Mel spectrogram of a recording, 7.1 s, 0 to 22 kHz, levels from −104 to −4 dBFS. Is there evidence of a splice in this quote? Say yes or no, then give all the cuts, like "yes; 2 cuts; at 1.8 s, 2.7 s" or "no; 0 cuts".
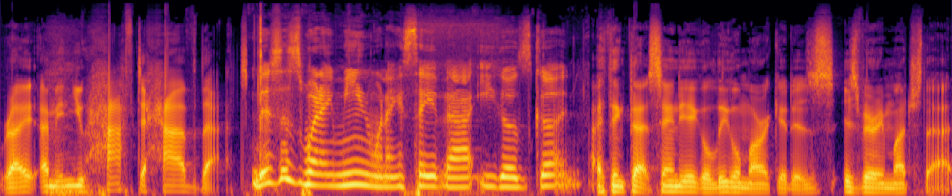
yes; 2 cuts; at 1.7 s, 4.3 s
